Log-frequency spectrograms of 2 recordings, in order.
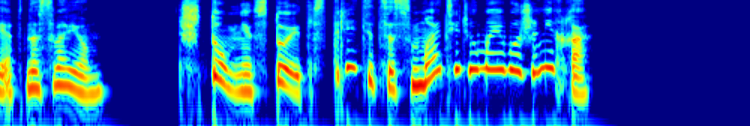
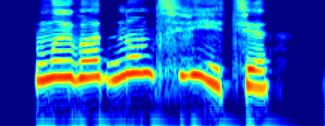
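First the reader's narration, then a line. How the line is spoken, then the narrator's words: Groaning. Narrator (Russian): застонала я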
